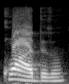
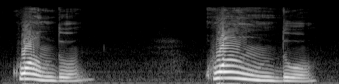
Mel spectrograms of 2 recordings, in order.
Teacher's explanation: Oral, que você não tá nasalizando nada aqui. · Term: ditongo oral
